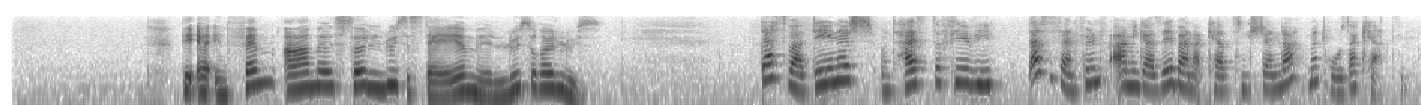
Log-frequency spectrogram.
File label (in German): daenisch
